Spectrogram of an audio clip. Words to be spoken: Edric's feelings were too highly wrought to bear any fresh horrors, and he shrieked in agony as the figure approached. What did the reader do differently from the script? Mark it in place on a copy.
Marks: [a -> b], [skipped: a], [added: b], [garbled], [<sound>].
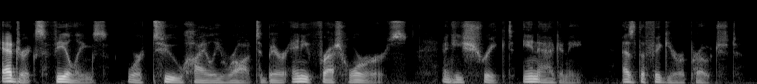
Edric's feelings were too highly wrought to bear any fresh horrors, and he shrieked in agony as the figure approached.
